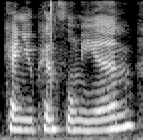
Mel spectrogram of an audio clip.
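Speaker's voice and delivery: ordinary talk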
